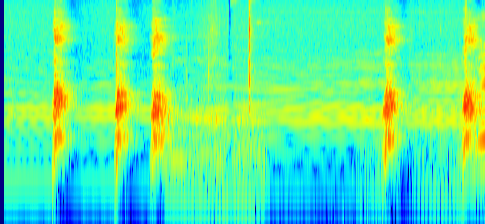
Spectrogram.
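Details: Dachshund barking during a toe massage: five sharp, bright barks at uneven intervals, with a low grumbling whine held between them.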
